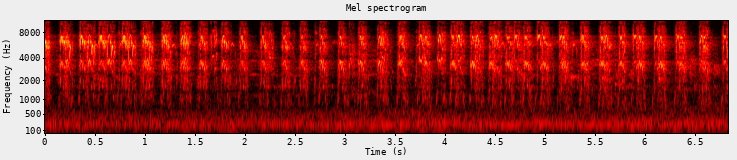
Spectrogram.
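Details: Java sparrow nestlings, 18 days old, calling in a fast, steady stream of shrill, scratchy high chirps, about two or three per second throughout, loud and continuous with no other sounds.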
